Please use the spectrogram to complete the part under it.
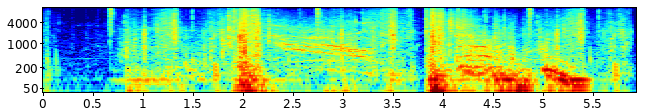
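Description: A crossbow snaps as it fires a bolt.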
